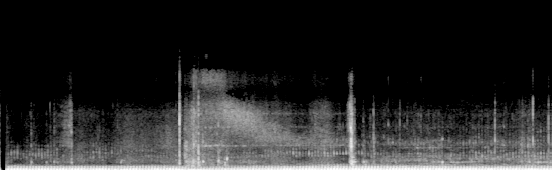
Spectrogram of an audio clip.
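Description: A fishing reel whirs as it is wound.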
